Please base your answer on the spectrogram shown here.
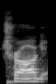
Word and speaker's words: Trog: I think I'm pronouncing this right. Trog MD.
